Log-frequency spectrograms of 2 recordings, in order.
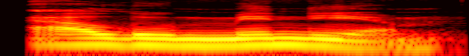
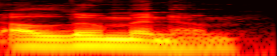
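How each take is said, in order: First: The word is said with five syllables. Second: The word is said with four syllables. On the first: This is how it is said outside North America. "one of the countries where they say aluminium" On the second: This is how it is said in Canada. "in Canada, we say aluminum"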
